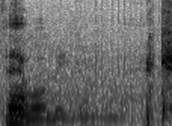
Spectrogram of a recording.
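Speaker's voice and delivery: quiet low mutter under breath. Real, not acted. Repeats line to self.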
